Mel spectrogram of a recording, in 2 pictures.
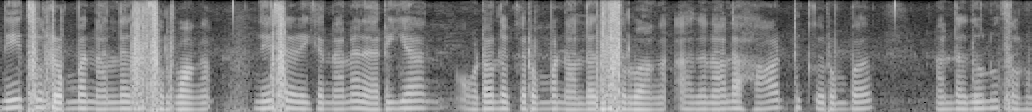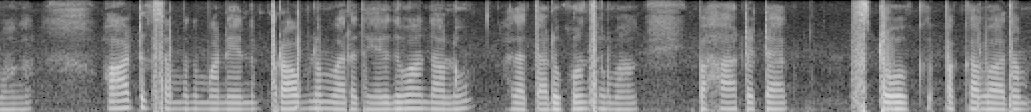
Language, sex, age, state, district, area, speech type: Tamil, female, 30-45, Tamil Nadu, Chennai, urban, spontaneous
